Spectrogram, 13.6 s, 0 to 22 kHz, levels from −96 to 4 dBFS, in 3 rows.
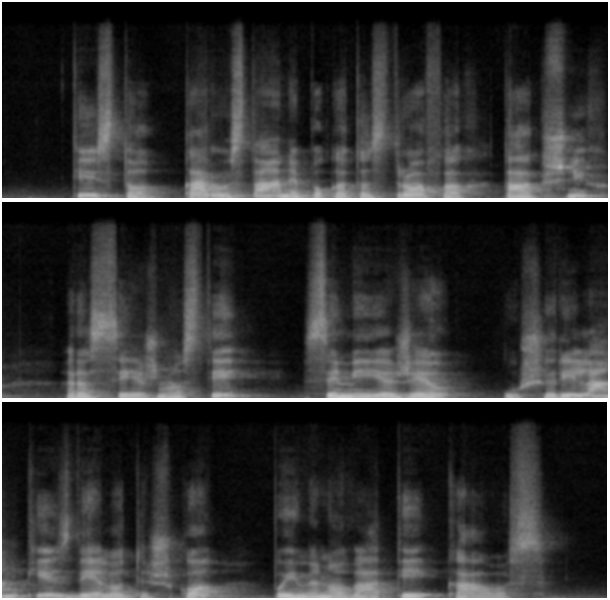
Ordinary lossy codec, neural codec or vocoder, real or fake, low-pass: none; codec, 44.1 kHz, 7.8 kbps, DAC; fake; 19.8 kHz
